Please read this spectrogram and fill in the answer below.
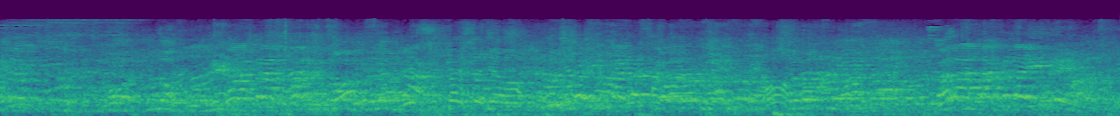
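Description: Chatter of many overlapping voices in a large hall, with no one voice standing out, as spectators talk during a grappling match.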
